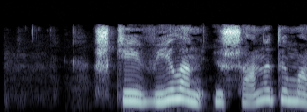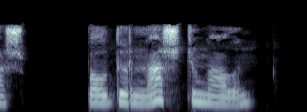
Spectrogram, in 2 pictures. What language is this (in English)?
Mari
